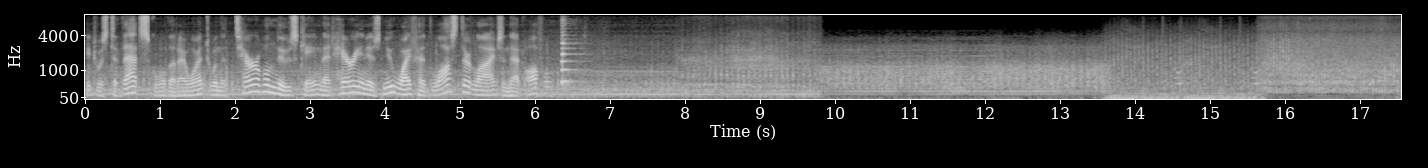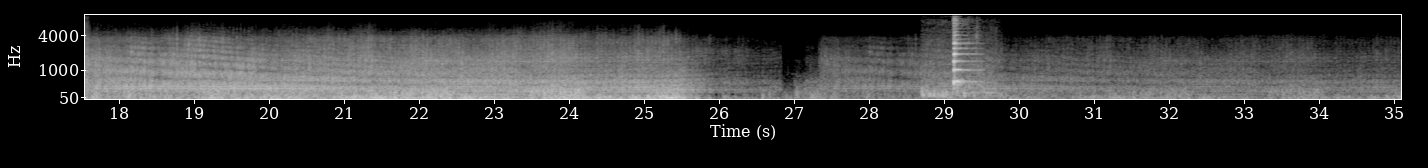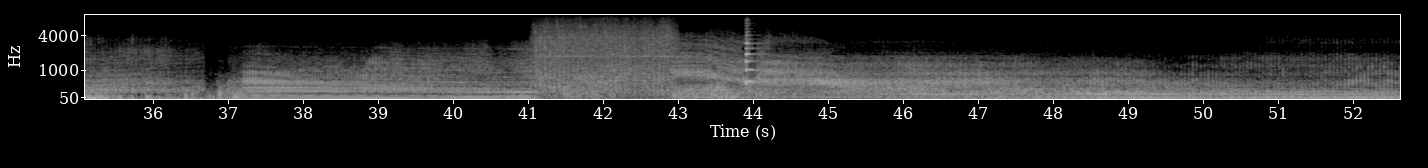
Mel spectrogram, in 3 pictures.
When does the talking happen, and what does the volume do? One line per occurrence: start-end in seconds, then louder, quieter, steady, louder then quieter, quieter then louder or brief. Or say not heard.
0.0-6.2 steady.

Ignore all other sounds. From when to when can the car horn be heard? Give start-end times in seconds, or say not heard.
6.1-6.8, 28.7-29.6, 43.5-44.5.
